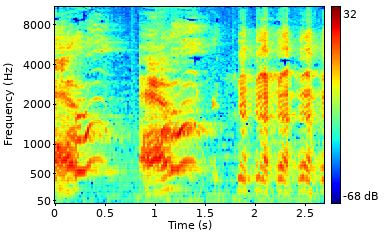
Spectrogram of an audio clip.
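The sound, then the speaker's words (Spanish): A voice imitates the call of Obi-Wan's dragon-like lizard mount: two drawn-out, warbling squawks, then a quick run of about six yelping chirps, loud with no other sounds. “Obi-Wan, pues ya, eh, renta o compra, no sé, honestamente, pero sale con su, con su dragoncito lagarto, ahí haciendo el ruidito de...”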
